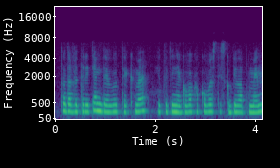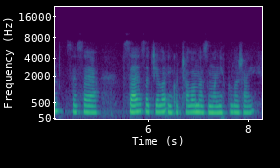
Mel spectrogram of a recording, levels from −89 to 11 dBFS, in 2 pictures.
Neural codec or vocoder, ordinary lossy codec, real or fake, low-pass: none; Opus, 16 kbps; real; 7.2 kHz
